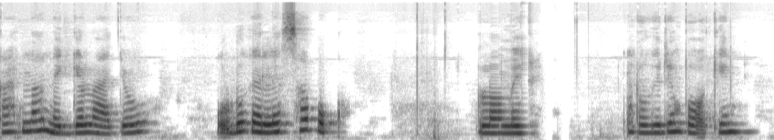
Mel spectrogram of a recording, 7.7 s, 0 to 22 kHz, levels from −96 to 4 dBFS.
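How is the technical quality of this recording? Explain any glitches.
The recording has one clear glitch, repeated packet loss (robotic sound), from 4.93 to 5.73 s. Four holes in quick succession, the longest 117 ms, are patched by stretching the preceding sound, so about 43% of that stretch is filled-in audio. The speech turns choppy, with pieces missing. Unlike a single dropout, the gaps recur close together, giving a stuttering, choppy texture rather than one clean break.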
